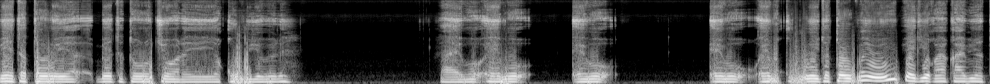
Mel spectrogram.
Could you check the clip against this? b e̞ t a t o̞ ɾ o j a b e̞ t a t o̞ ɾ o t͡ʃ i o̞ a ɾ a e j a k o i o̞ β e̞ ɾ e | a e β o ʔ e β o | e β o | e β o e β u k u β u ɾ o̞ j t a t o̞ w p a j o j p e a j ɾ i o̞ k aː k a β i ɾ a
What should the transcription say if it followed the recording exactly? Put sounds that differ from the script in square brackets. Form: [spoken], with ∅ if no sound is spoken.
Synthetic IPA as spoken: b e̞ t a t o̞ ɾ o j a b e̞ t a t o̞ ɾ o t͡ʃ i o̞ a ɾ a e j a k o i o̞ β e̞ ɾ e | a e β o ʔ e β o | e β o | e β o e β [o] k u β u ɾ o̞ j t a t o̞ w p a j o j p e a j ɾ i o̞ k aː k a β i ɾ a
